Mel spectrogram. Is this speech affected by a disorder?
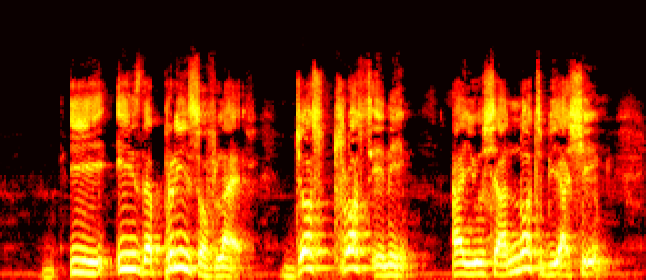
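No.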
